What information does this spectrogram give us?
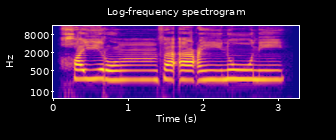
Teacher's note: کلمت فاعینونی فا حروف الاخفاء میں سے ہے اور اخفاء کا معنی ہے چھپا دینا، تو ہم تنوین کو چھپاتے ہوئے اور غنہ کے ساتھ یہ حکم کو ادا کریں گے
